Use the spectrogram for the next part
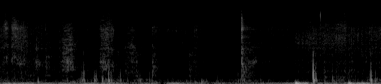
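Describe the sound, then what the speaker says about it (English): One pound of turkey sausage cooks in a pan for soup, giving a soft, steady sizzle with scattered clicks and scrapes as the meat is stirred and broken up, no voices present. "I have the meat cooking, and it's just 1 pound of turkey sausage is what it is."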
